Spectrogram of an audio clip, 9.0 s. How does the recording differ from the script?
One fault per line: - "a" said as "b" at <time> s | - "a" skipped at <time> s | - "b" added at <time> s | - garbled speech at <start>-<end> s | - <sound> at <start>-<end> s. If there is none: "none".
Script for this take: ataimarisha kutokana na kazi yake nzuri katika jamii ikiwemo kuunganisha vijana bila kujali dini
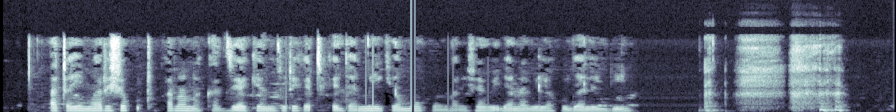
- dropout at 4.1-4.2 s
- laugh at 7.0-8.5 s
